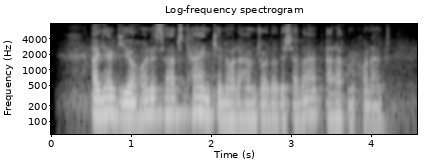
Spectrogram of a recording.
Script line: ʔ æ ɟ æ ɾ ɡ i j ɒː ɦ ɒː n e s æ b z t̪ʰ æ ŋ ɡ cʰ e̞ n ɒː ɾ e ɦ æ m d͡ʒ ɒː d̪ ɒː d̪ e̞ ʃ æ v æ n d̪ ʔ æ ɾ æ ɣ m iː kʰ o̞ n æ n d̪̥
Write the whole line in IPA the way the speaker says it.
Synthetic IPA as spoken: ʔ æ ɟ æ ɾ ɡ i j ɒː ɦ ɒː n e s æ b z t̪ʰ æ ŋ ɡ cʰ e̞ n ɒː ɾ e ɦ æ m d͡ʒ ɒː d̪ ɒː d̪ e̞ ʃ æ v æ n d̪ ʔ æ ɾ æ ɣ m iː kʰ o̞ n æ n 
